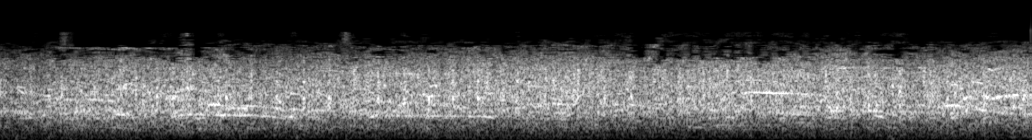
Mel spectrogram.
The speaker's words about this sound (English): And now a hand from this large crowd here today.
